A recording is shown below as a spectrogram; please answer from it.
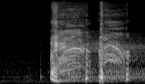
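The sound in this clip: A man gags and coughs in a few harsh, loud bursts after a faint catch of breath, with throaty retching between the coughs.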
